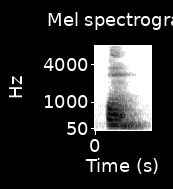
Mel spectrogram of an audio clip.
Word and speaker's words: ओम: ब्रह्मांड के तीन साउंड अ उ और म ये तीनों जो है बेसिक साउंड है इन्हीं से मिलकर के बना है ओम और बच्चा जब पैदा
